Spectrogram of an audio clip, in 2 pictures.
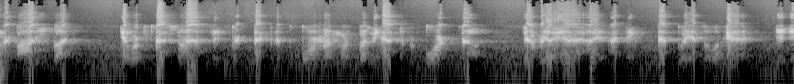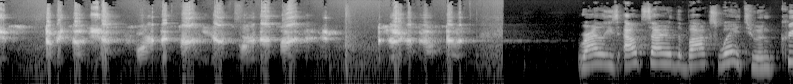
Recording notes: Phone interview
